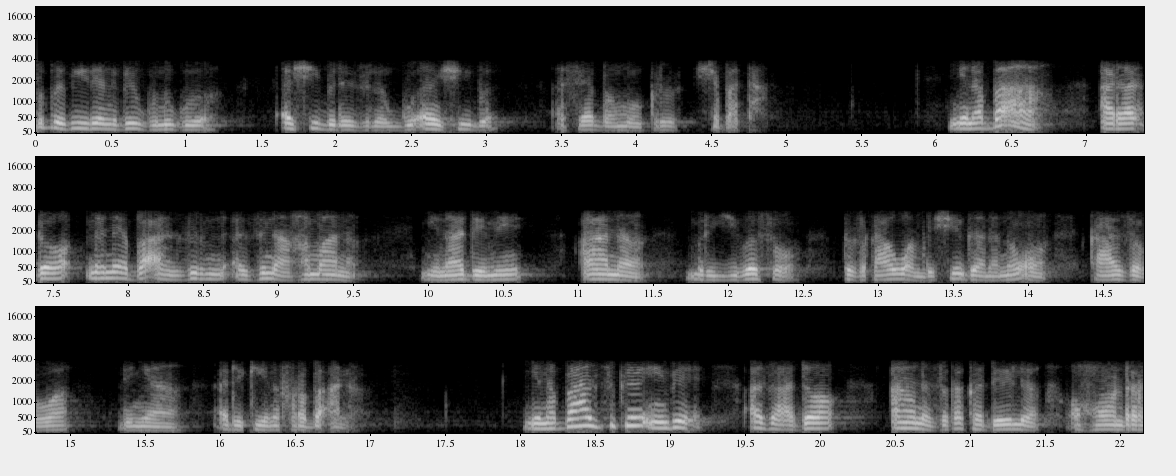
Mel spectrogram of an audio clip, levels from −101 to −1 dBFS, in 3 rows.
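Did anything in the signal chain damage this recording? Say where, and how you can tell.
Yes. At the codec stage, the whole clip carries G.729 coding at 8 kbit/s: the speech is confined to roughly 200 Hz to 3.5 kHz, with a plainly audible rough, synthetic texture from rebuilding each frame out of a vocal tract filter, pitch predictor and sparse pulses.

On the network, VoIP packet loss concealed by the speech codec shows at 4.45–4.49 s, 7.31–7.39 s, 19.09–19.19 s and 20.96–21.00 s. These are 20 or 40 ms gaps, fitting one or two dropped packets, where the decoder stretches its last pitch and filter into a fading buzzy tone or coloured noise before recovering.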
